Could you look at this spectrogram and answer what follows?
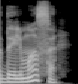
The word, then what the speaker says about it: Дель Мас: Старшего брата Николая, Артура Дель Маса, Дель Мас — фамилия французская, ударение на последнем слоге.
